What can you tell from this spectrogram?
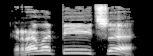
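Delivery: high, loud, drawn-out cries; crowd shouting. A narrator's reading. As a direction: cry out for punishment from the crowd. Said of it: "закричали в толпе". (гневные крики толпы)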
